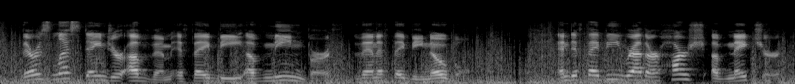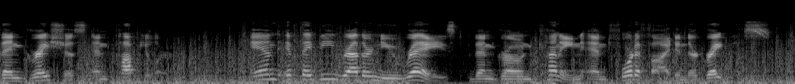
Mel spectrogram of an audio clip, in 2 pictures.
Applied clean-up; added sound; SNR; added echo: none; Wind; 10 dB; none.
